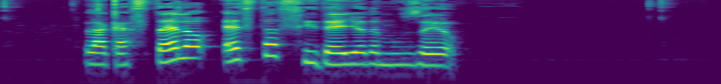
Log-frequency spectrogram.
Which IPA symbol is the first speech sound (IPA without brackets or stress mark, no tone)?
l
